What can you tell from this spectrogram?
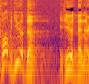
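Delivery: ordinary talk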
